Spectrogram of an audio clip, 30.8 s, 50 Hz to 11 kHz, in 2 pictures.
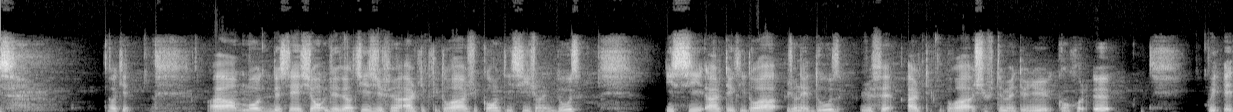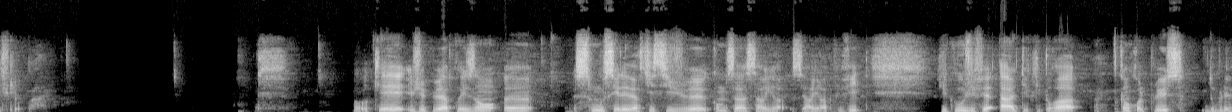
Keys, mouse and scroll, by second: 2.3 ctrl+Tab, 4.1 alt+right click, 7.2-8.5 middle drag, 8.5 alt+right click, 11.5 alt+shift+right click, 13.6 ctrl+e, 15.9-16.3 scroll down 1, 16.3-17.9 middle drag, 17.9-18.4 scroll up 3, 18.4-20.1 middle drag, 20.1 right click, 20.7-22.2 middle drag, 22.2 alt+right click, 23.1 ctrl+KP_Add, 25.7 w, 27.9 alt+right click, 29.4 ctrl+KP_Add, 30.5 w.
